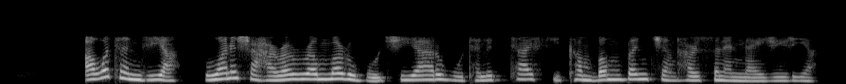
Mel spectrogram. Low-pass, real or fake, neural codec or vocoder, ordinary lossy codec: 3.6 kHz; fake; codec, 16 kHz, 1.1 kbps, Voila-Tokenizer; none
